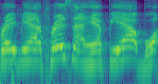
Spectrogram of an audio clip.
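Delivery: shouted in a bad, shrill, loud Boston accent. Telling a co-host about a watchable show, act out a part in a bad Bill Burr Boston accent. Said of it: "Boston accent come in".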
